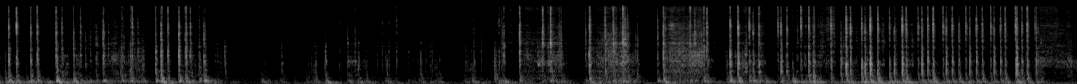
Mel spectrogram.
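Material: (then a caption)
Plastic. Long nails tap quickly on the black plastic rear door armrest panel of a Prius, a hollow moulded part with a window switch and silver trim. The bright, dry clicks come in dense bursts with a quieter, sparser stretch in the middle, and each tap dies away almost instantly.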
